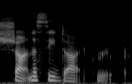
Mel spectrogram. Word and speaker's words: Shaughnessy: Remember, that's pronounced Shaughnessy.group.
